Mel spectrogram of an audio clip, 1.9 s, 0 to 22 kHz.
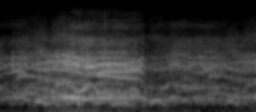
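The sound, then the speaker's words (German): Stage chorus of voices imitating babies crying in a theatre production: many overlapping high wailing cries swell loudly for about a second, then drop to a softer, continuing tangle of whimpering voices. “Mit chorischem Babygeschrei wird Jean-Baptiste Poquelin alias Molière im Januar 1622 zur Welt gebracht.”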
